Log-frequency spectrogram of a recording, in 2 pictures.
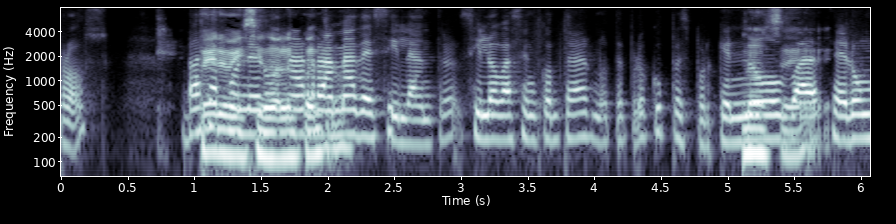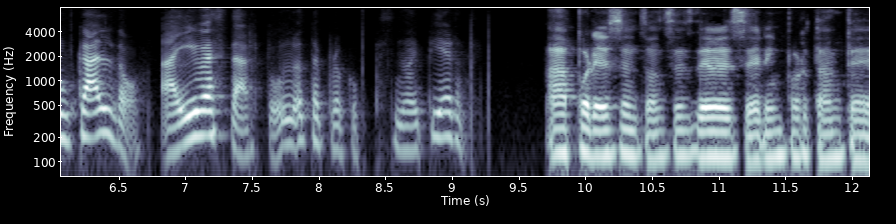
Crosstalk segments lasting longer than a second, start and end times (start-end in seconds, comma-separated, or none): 1.0-2.2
